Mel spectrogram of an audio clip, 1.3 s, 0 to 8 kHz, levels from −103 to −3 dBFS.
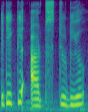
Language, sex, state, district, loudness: Bengali, female, West Bengal, Cooch Behar, -20 LUFS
